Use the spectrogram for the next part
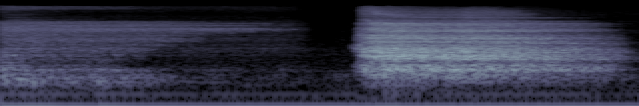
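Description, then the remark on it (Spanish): Deliberate relaxation breathing: a long, airy inhale over a count of four that gradually fades, a brief pause, then a louder, forceful rush of breath out over a count of two. No one speaks. “O yo, por ejemplo, a una respiración que inspiro en cuatro y, y expiro en dos, porque eso me, me relaja, me baja las pulsaciones y cuando me pongo muy nerviosa, pues hago...”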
